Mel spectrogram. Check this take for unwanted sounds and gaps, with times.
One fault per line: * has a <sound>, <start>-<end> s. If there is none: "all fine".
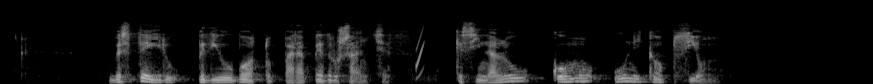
* has a chirp, 4.2-4.3 s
